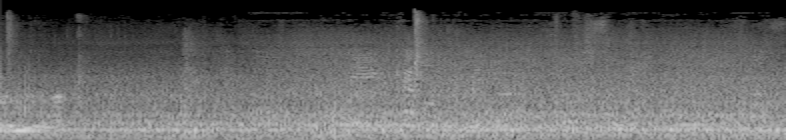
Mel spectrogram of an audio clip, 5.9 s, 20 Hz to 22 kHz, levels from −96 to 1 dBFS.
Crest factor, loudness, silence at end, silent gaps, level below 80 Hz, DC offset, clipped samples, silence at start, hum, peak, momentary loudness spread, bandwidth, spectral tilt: 14 dB; -25 LUFS; 0 s; none; -42 dBFS; under 0.1%; under 0.1%; 0 s; none; -10 dBFS; 4 LU; 15.5 kHz; -5.5 dB/octave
